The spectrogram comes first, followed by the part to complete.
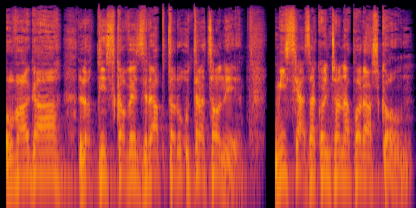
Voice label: CARRIER IS DEAD, Languages PL; PVE; World Of Warships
